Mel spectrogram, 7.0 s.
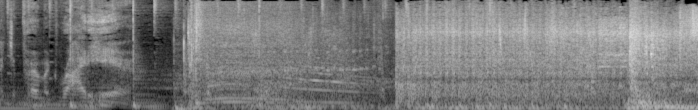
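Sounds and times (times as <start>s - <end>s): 
speech: 0.3s - 2.4s
automatic gunfire in a shootout from the film Kung Fury: 4.0s - 6.8s.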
